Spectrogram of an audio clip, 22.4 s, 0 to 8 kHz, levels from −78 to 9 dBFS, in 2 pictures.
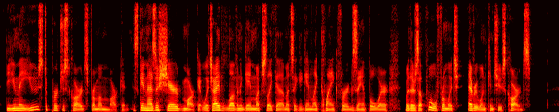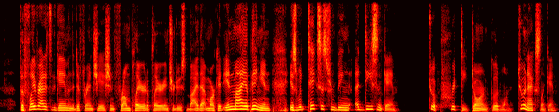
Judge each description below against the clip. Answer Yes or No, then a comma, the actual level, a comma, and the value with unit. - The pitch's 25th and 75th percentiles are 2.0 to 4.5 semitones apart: No, wide, 5.6 semitones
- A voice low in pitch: Yes, low, 125 Hz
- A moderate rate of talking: No, fast, 220 wpm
